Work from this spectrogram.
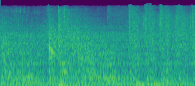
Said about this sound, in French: Tirez, les gars, tirez.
